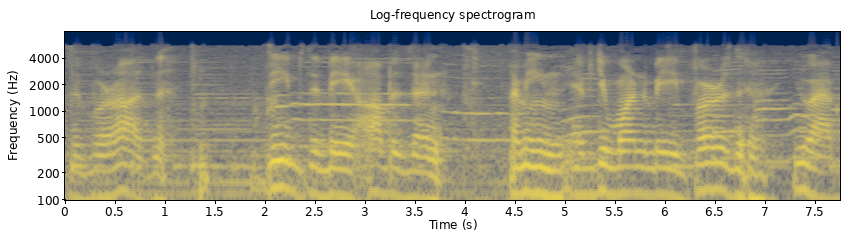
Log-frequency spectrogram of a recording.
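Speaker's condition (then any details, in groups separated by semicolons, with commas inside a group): ALS; affects speech and breathing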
